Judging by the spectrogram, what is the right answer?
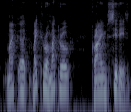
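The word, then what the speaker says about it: MicroMacro: Crime City: But the winner was this one here, Micro City, the Micromacro Crime City. That's how you pronounce it.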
